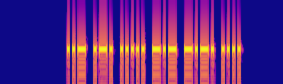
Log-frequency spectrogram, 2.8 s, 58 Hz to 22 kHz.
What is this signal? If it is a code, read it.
Morse code, heard as a keyed tone, about 46 wpm, 700 Hz. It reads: UR5KCH
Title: DXCC-100 Call Signs - 6 Characters - 45wpm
